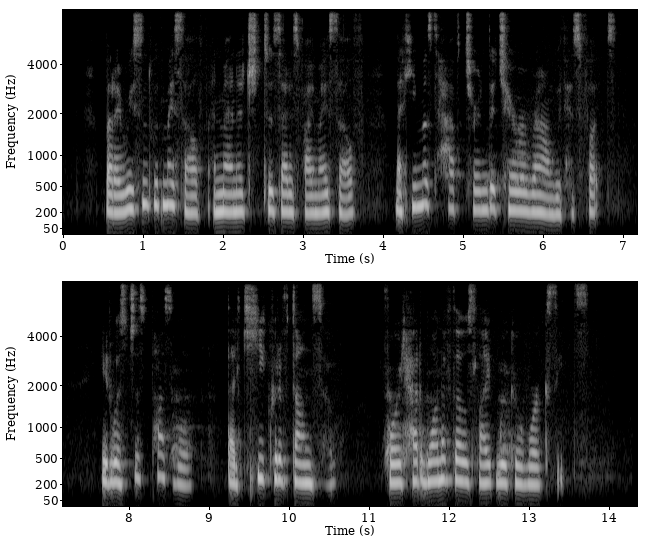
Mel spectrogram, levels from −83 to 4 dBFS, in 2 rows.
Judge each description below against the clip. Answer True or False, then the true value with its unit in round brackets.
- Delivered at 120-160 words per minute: False (170 wpm)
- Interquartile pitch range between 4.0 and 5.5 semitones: False (2.7 semitones)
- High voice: True (210 Hz)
